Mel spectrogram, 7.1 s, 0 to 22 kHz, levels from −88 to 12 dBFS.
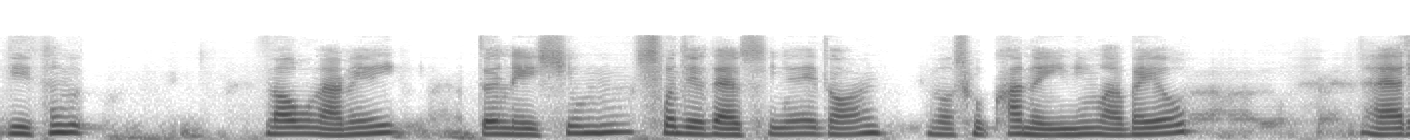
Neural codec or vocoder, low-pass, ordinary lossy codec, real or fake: codec, 16 kHz, 0.5 kbps, FreqCodec, larger model; none; none; fake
